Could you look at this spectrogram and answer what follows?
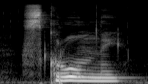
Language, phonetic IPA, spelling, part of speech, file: Ukrainian, [ˈskrɔmnei̯], скромний, adjective, Uk-скромний.ogg
- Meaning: humble, modest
